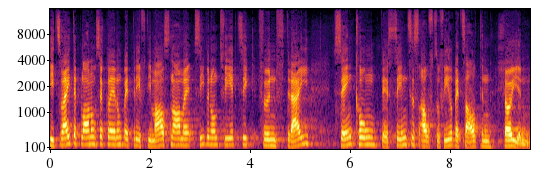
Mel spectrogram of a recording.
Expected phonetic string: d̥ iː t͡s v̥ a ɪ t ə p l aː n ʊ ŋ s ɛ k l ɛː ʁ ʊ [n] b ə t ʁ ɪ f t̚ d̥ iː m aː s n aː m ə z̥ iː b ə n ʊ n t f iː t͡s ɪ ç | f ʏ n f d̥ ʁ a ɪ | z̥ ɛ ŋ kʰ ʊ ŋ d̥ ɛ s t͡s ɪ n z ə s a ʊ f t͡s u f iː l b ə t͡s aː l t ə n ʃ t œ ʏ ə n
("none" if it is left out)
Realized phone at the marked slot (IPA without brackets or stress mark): ŋ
